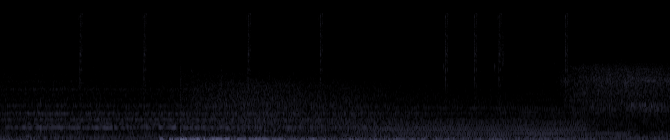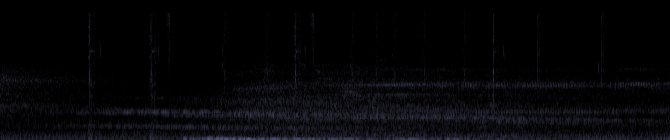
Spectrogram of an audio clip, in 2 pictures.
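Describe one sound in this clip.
Short sharp menu clicks sound again and again.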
